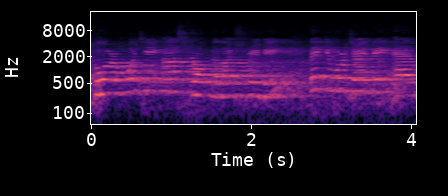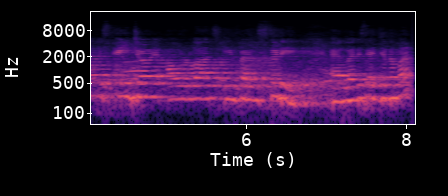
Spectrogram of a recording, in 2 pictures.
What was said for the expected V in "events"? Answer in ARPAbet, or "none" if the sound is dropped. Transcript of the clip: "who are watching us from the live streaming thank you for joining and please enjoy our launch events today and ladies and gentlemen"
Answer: F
